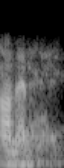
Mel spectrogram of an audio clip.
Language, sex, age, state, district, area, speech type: Kannada, male, 18-30, Karnataka, Mysore, urban, conversation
